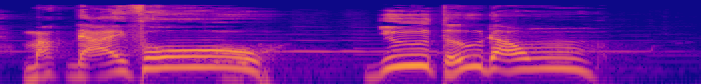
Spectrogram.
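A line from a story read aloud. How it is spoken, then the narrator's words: Angry, bitter hatred. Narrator (Vietnamese): với điệu bộ giận dữ và thống hận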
